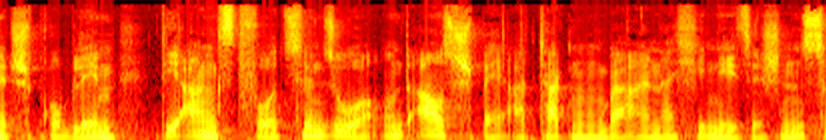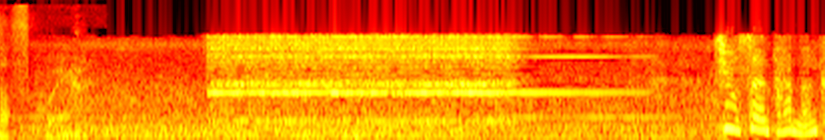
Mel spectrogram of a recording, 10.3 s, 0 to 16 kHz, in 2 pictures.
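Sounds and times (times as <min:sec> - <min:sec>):
speech: 0:00.0 - 0:06.0, 0:09.6 - 0:10.3
telephone bell ringing: 0:06.4 - 0:09.6.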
